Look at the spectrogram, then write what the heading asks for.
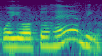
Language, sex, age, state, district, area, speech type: Urdu, female, 30-45, Delhi, South Delhi, urban, spontaneous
